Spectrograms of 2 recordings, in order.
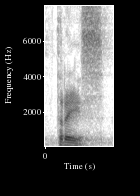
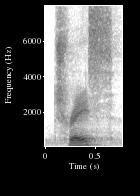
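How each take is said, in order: First: The word is said with a Spanish accent. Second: The word is said with an English accent.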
